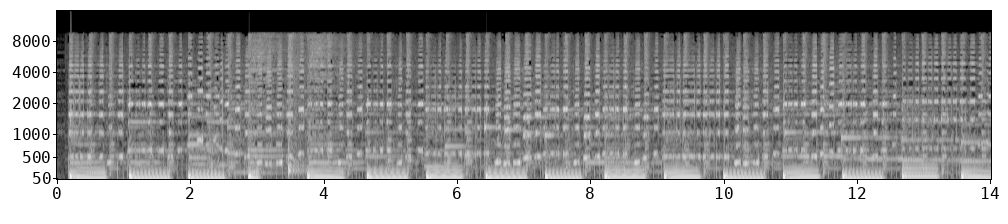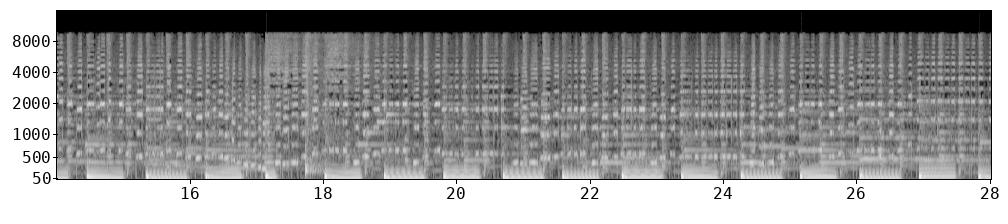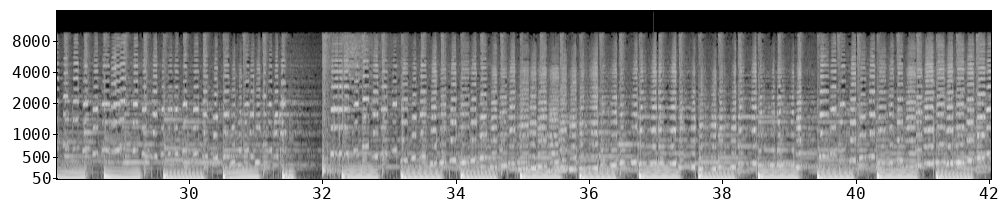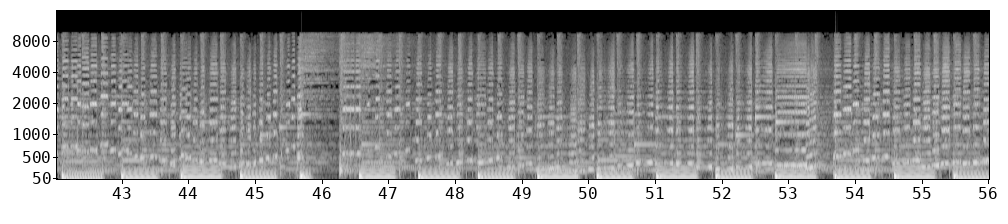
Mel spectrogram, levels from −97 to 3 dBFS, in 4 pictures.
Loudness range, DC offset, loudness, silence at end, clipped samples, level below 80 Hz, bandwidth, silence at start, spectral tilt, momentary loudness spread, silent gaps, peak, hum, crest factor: 2 LU; under 0.1%; -15 LUFS; 0 s; under 0.1%; -18 dBFS; 10 kHz; 0.15 s; -4 dB/octave; 4 LU; none; 0 dBFS; none; 14 dB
